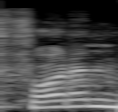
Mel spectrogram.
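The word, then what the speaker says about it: foreign: इसके बाद का नेक्स्ट रूल है, जब जी के बाद एन आ जाए तो जी साइलेंट होगा। यानी जी के बाद फ़ौरन बाद एन आएगा तो जी साइलेंट हो जाएगा।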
